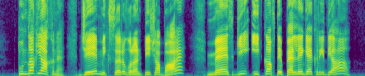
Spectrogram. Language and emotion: Dogri, angry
